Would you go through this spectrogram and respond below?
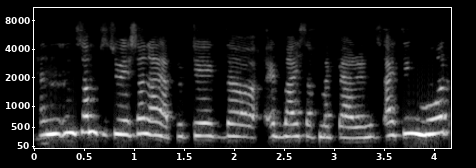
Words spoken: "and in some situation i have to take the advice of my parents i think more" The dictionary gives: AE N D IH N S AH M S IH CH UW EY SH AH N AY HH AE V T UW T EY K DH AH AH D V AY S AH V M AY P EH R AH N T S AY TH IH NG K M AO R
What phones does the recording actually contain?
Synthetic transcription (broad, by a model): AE N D IH N S AH M S IH CH UW EY SH AH N AY HH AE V T UW T EY K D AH AH D V AY S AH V M AY P EH R AH N T S AY T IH NG K M AO R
